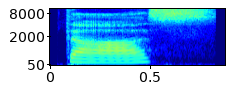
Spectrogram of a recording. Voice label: "tas", Spanish syllable

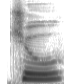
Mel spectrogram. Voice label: "chu", Spanish syllable

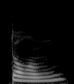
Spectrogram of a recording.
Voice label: "ton", Spanish syllable

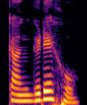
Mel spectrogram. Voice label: "cangrejo", Spanish

